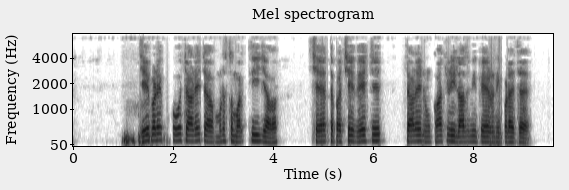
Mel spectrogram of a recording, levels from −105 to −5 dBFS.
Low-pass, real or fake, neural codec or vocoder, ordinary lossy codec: 7.2 kHz; fake; vocoder, 44.1 kHz, 80 mel bands, Vocos; AAC, 32 kbps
